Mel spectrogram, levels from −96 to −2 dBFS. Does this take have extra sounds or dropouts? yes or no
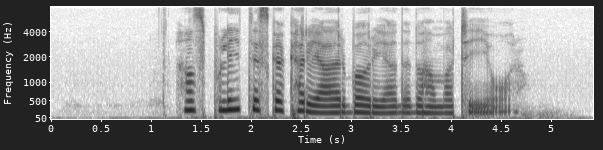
no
